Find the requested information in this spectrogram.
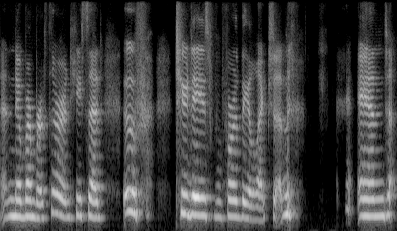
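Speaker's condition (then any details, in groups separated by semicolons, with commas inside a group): ALS; specialist-confirmed diagnosis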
